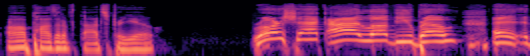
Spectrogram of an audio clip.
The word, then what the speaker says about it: Rorschach: It says it's Rorschach is the correct pronunciation.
